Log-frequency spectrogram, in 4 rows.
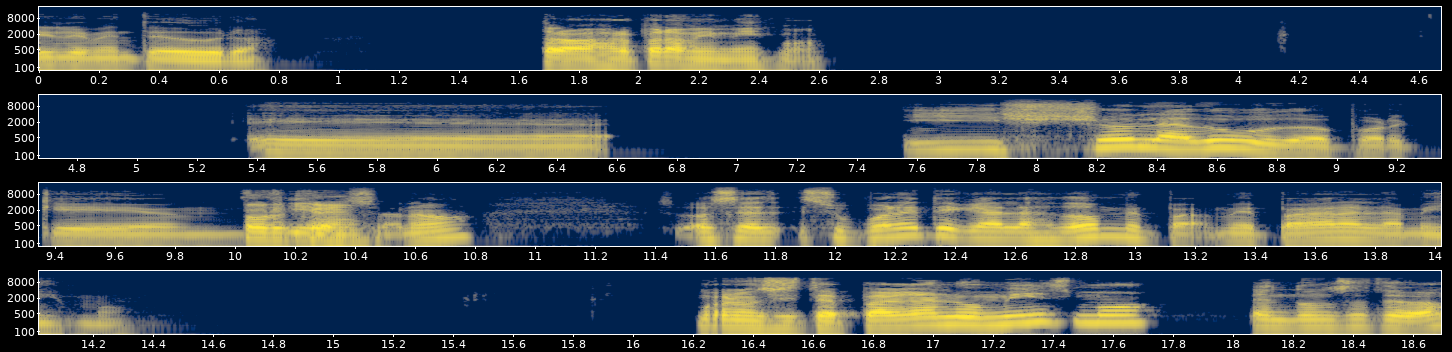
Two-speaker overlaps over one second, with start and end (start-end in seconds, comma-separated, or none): none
